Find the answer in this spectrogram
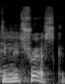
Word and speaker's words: Dimitrescu: Dimitrescu, that's how you say it.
